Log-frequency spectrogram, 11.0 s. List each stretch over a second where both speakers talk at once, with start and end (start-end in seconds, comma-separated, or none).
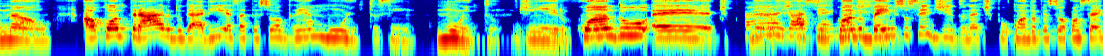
7.4-9.1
